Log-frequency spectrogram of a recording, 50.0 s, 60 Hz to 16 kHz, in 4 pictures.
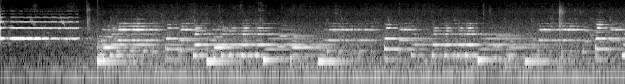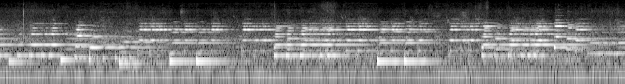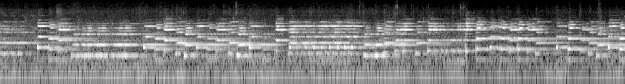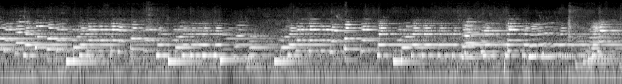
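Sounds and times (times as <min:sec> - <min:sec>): steel pans playing melody: 0:00.0 - 0:49.9.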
